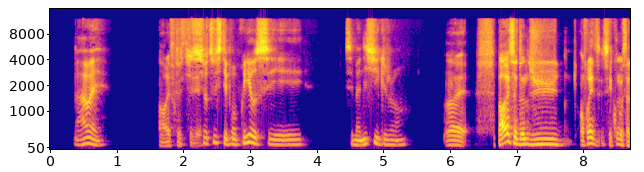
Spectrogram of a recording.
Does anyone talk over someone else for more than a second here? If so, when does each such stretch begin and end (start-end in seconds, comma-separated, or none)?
none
